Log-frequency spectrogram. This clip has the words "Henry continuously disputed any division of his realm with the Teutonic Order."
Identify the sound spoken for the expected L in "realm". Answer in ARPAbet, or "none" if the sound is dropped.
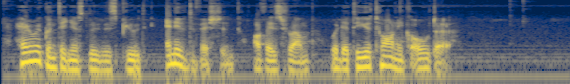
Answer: none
